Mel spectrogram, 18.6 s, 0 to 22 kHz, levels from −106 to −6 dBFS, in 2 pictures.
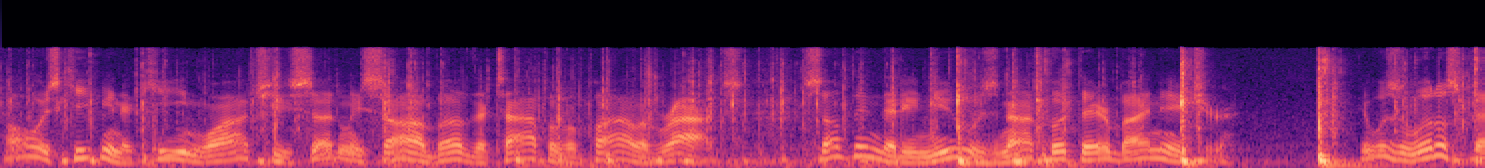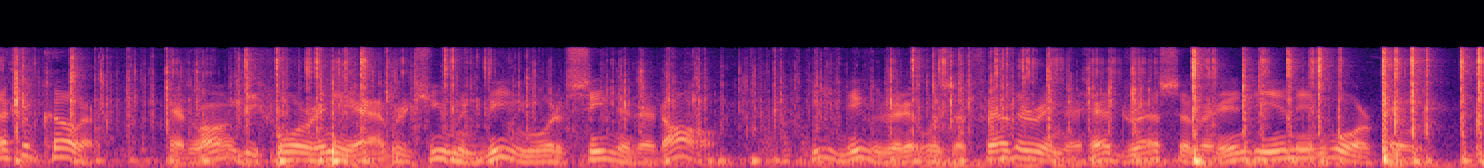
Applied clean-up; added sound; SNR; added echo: none; Computer keyboard; 1 dB; none.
